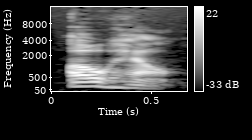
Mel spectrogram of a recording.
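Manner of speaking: "ohel" with the first syllable stressed, falling away; teacher's clear "ohel", accent up front. Shown as a demonstration. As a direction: hit the opening "o" of "ohel". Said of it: "Accent on the first syllable".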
